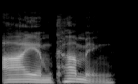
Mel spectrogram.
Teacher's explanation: But when I say, I am coming, my voice goes down.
